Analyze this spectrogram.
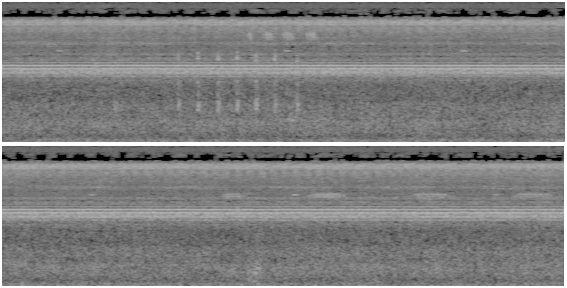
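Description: Dense, steady chorus of insects at dusk, a continuous high-pitched shrill buzz. A short quick series of pulsed calls sounds a few seconds in, and from about two-thirds of the way through a soft short call repeats about once a second.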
